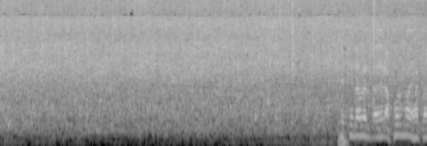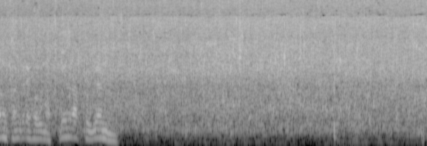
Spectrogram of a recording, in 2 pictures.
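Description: A stream babbles steadily over rocks.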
